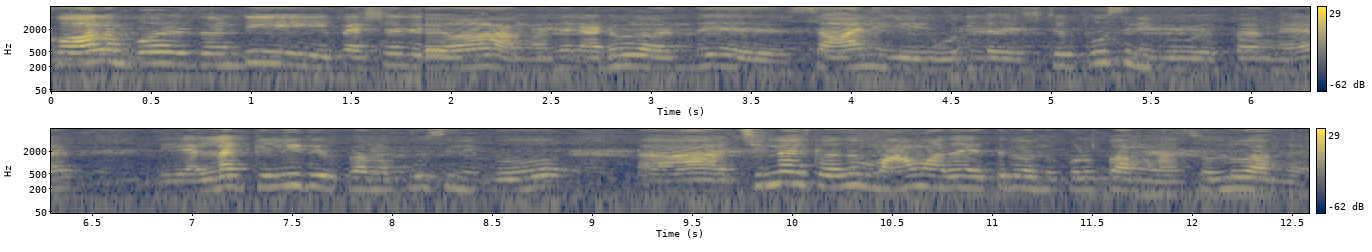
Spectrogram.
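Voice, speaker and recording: A young woman talking to her followers in a relaxed vlog, calling them friends as she walks around outside. Her voice sits at a middling pitch, and the phone picks up clear outdoor noise around her. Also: moderate pace. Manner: chatty, addresses viewers as friends. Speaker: vlogger. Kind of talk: casual vlog narration. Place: outdoors at a village house and street. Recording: noisy outdoor phone recording.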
